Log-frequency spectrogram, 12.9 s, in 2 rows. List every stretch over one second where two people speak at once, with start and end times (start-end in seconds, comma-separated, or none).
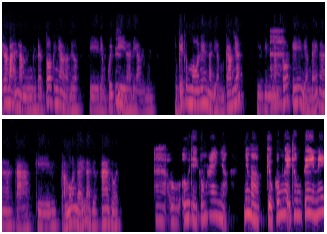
none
